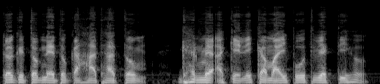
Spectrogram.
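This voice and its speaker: A man voicing a calculating office boss in a cartoon story, measured and inquisitive. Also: low-pitched, little pitch movement, a bit bright, no echo, soft background music. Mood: probing, measured. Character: smooth-talking male office boss, probing and calculating.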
